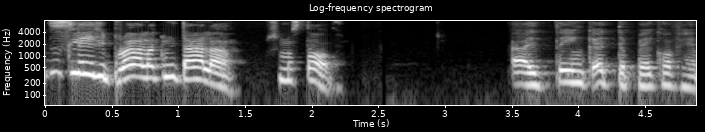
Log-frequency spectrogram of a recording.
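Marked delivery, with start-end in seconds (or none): 0.0-2.2 high, fed-up mock reaction; exasperated inner voice, pitched high. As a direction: scoff at her like she's had enough. Her own exasperated reaction quoted.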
